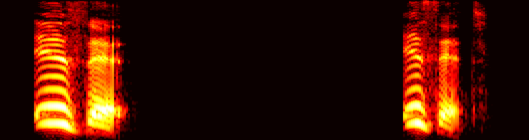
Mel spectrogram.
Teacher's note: we often link the final z sound of is with the beginning I sound of it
